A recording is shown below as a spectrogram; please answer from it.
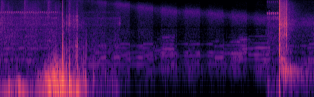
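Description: A loud shotgun blast about a second in, followed by a few seconds of music. Another sharp bang comes near the end.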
